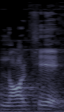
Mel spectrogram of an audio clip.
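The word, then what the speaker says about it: Nortje: and you will have not North here actually that's how it's pronounced and Rick knock here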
